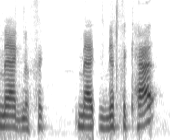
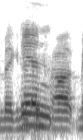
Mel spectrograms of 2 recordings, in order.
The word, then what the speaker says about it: Magnificat: The Magnificat? Is that how you say it? – Yeah, but I mean, that's not commonly used. Yeah, the Magnificat, Mary's Magnificat out of Luke.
